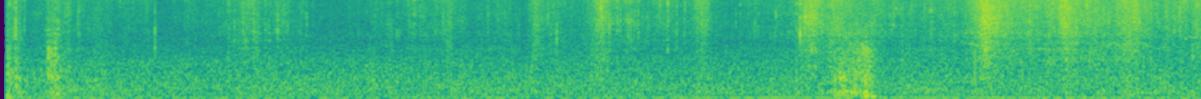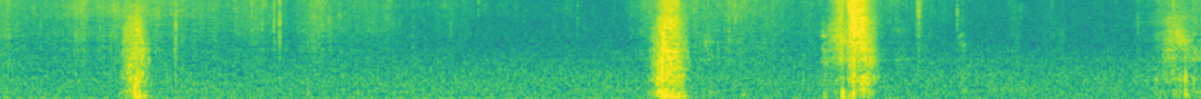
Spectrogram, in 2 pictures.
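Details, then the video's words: A black hunting hound puppy stubbornly digs the ground with his nose, helping with his paws. Soft scuffling is broken by sharp, noisy snorts and sneezes, with the loudest two close together near the end, in a quiet outdoor setting. "Puppy digs the ground snorting and sneezing"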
